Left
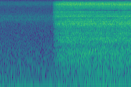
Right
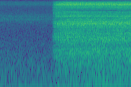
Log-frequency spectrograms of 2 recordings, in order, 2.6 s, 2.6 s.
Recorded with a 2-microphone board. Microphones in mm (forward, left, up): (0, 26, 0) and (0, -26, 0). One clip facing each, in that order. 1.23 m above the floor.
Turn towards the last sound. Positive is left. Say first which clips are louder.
# right 1 dB
turn(degrees=-80)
